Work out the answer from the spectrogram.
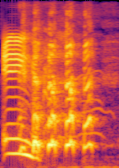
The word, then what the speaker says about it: Ng: And her Twitter handle says like, it's pronounced Ng. and it's NG.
